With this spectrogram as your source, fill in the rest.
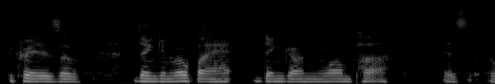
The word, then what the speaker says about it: Danganronpa: kind of feel like The Craze of Danganronpa dengan Wampa is the right way to pronounce that I um they seem to be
